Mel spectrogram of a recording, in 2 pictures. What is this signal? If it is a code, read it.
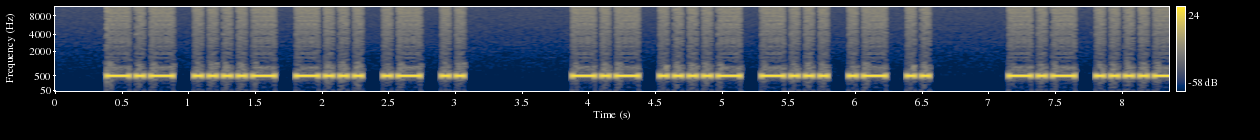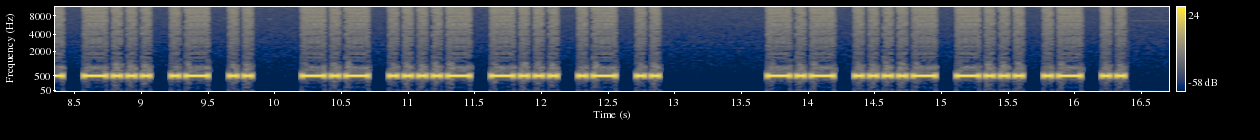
Morse code, heard as a keyed tone, about 22 wpm, 500 Hz. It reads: K4BAI K4BAI K4BAI K4BAI K4BAI
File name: cw / Session9 cw training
